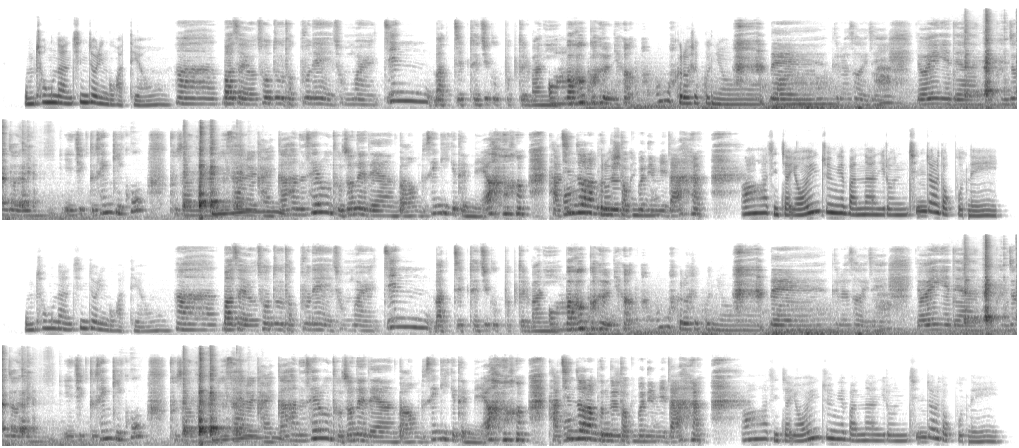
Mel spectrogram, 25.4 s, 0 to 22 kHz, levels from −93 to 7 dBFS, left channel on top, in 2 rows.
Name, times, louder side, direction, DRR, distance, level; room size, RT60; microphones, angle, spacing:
voice 1, 0.3-2.1 6.8-7.5 8.2-10.5 10.9-11.3 15.3-16.3 19.7-20.9 21.9-25.1, left 6 dB, 80° left, 0.3 m, -31 dB
voice 2, 2.2-8.1 8.3-8.4 9.1-22.0, left 1 dB, 30° right, 1.2 m, -33 dB
sound 1, 5.1-5.2 5.4-5.6 5.9-6.4 6.9-16.4, equal, 5° right, 0.7 m, -41 dB
sound 2, 12.0-13.3 14.9-15.8, right 2 dB, 45° right, 1.1 m, -25 dB
3.2 x 2.1 x 2.5 m
head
